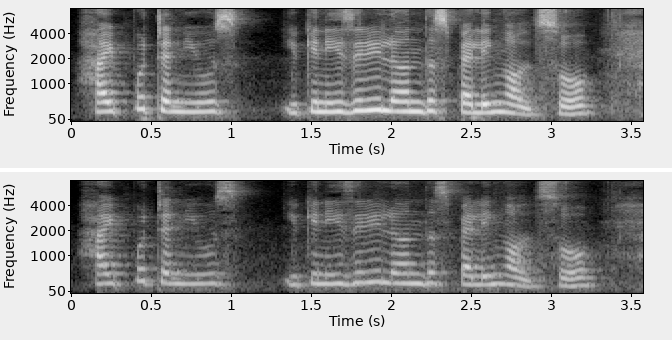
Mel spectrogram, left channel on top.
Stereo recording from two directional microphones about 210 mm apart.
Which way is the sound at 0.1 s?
45° left (ahead or behind).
